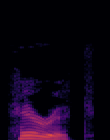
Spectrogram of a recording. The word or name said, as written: Herrick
